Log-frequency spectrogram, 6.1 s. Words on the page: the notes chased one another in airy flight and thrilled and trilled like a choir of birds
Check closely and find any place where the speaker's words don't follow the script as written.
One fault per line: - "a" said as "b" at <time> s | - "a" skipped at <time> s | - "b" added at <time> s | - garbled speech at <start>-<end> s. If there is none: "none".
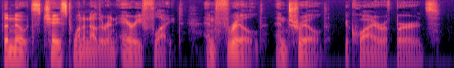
- "like" skipped at 4.4 s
